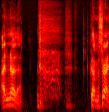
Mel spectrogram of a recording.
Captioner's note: laughs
